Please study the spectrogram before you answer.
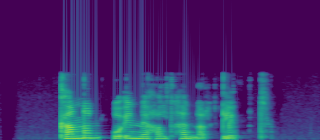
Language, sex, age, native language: Icelandic, female, 30-39, Icelandic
